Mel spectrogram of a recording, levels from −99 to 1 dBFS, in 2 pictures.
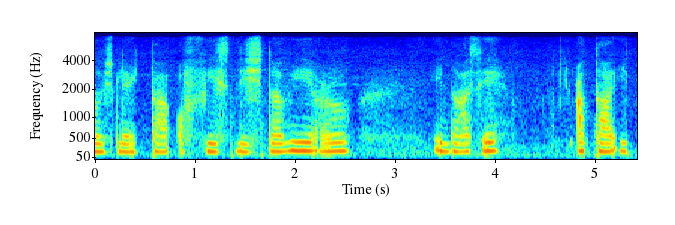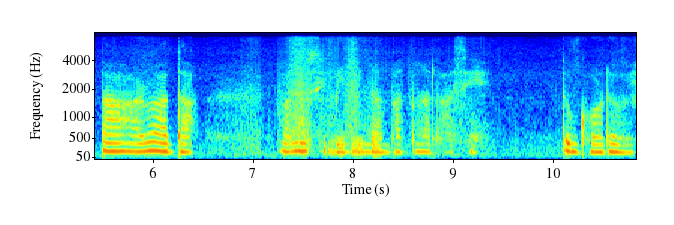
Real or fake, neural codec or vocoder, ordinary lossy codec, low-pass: real; none; AAC, 48 kbps; 7.2 kHz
